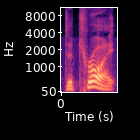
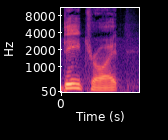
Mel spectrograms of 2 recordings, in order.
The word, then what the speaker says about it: Detroit: It's first of all, it's Detroit, not Detroit, and it's pecan, not pecan.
